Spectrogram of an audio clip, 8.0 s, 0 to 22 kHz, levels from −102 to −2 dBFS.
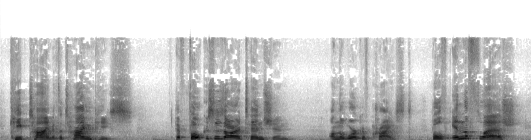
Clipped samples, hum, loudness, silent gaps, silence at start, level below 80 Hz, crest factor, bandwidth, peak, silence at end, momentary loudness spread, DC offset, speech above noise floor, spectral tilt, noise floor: under 0.1%; none; -16 LUFS; none; 0.15 s; -58 dBFS; 18 dB; 16.5 kHz; 0 dBFS; 0.25 s; 16 LU; under 0.1%; 33 dB; -5 dB/octave; -49 dBFS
